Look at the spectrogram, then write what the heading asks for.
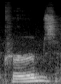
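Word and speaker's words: Crbs: Curbs, I would imagine it's supposed to be like crabs, but it's spelled C-R-B-S, so Curbs.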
